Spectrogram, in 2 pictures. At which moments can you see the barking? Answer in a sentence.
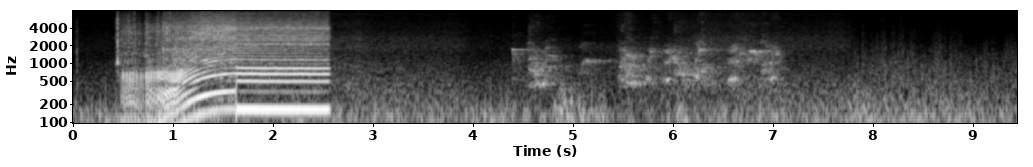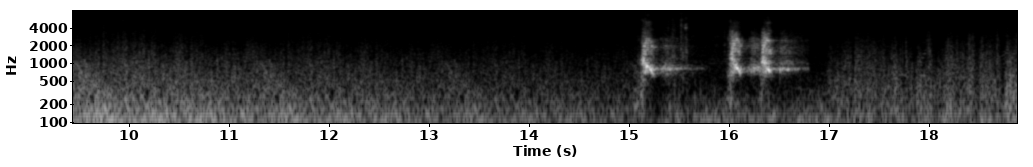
The barking can be heard from 4.3 to 7.2 s and from 15.1 to 16.7 s.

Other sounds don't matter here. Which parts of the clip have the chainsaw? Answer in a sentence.
The chainsaw can be heard from 0.0 to 2.6 s.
